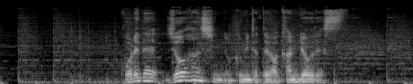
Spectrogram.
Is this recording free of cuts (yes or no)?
no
